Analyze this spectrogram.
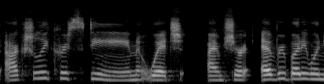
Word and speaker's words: Kristin: So, it's Christine Christine. Um, but it would be like if it would have the accents on the eyes. So, Christine. Um, but yeah, that's been my lifelong battle with the pronunciation of my name. I always say it's like an imaginary e at the end.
